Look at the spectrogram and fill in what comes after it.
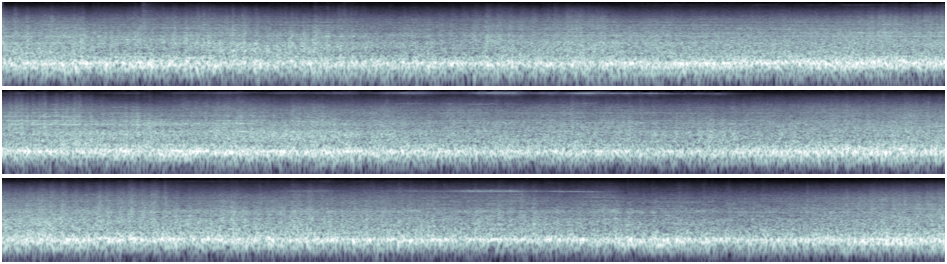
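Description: BNSF freight train cars rolling past at track side: a steady, loud rumble of wheels on rail, with a few brief faint high-pitched wheel squeals.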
